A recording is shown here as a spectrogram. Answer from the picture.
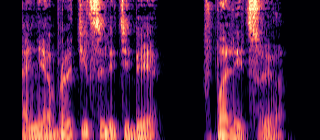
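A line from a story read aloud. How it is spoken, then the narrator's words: Soft question. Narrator (Russian): мягко спросил Мегре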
